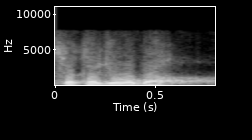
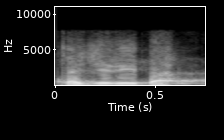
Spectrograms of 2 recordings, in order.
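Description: First: The r is followed by a u vowel. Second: The r is followed by an i vowel. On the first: The speaker calls it wrong. "وليس تجربة بضم الراء" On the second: The speaker calls it right. "تنطق بكسر الراء"

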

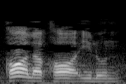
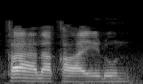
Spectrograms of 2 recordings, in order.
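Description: First: The q sounds are heavy and emphatic. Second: The q sounds are light and thin. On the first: The speaker calls it right. "فقل قال قائل" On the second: The speaker calls it wrong. "ولا تقل قال قائل"

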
